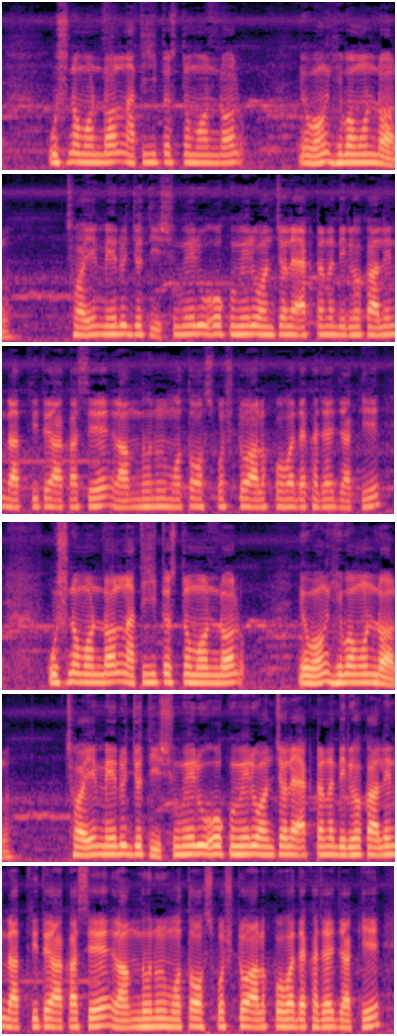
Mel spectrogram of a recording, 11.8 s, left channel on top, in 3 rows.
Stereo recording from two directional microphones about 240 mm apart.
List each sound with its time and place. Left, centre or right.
0.5 s speech: right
